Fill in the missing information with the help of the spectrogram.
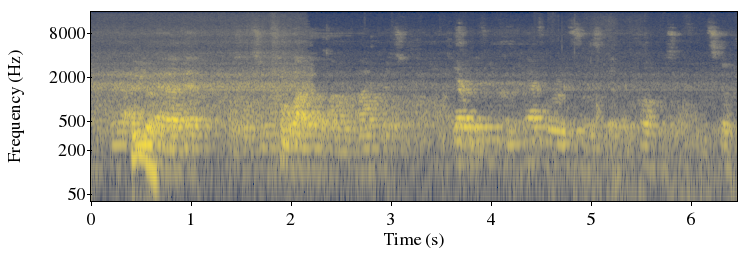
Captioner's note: speaking indistinctly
